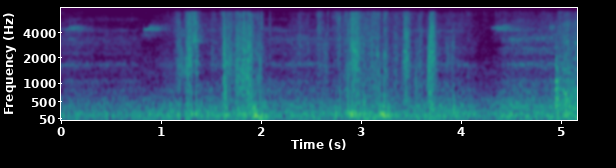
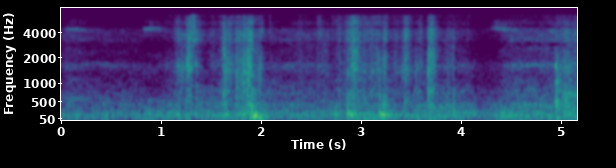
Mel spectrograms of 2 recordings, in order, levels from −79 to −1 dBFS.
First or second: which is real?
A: first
